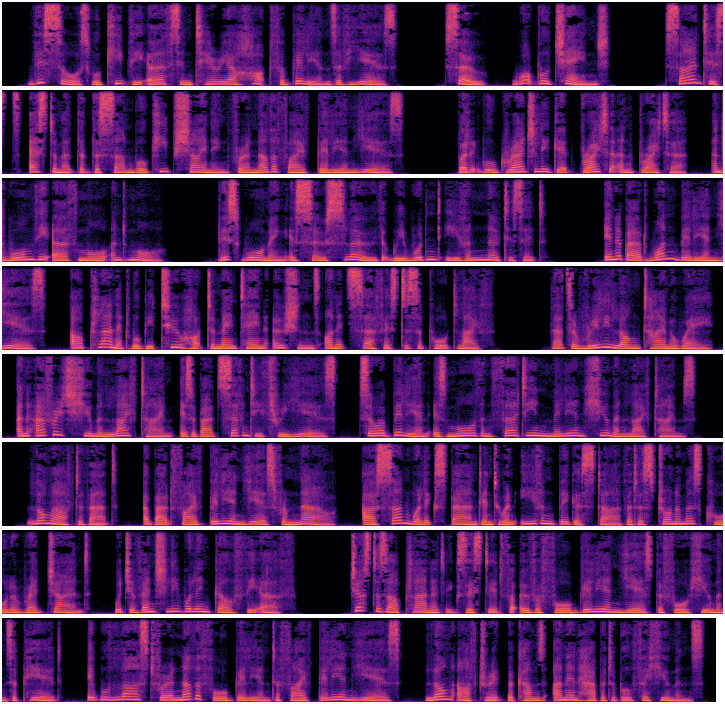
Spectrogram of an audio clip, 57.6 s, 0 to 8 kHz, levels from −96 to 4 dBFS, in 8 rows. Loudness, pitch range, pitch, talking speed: -25 LUFS, 160-220 Hz, 185 Hz, 165 wpm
